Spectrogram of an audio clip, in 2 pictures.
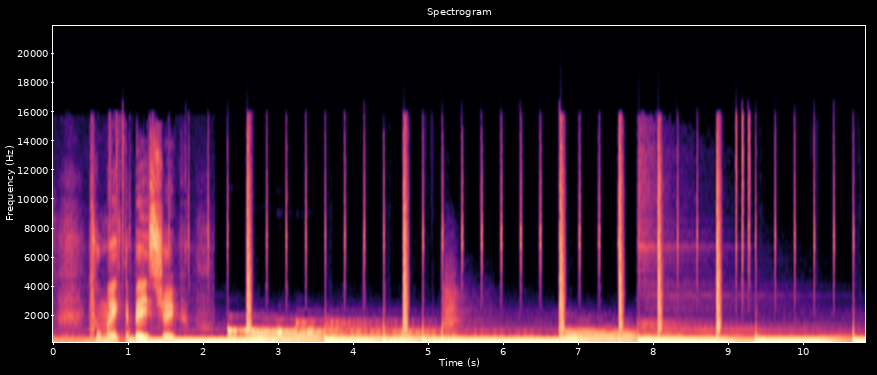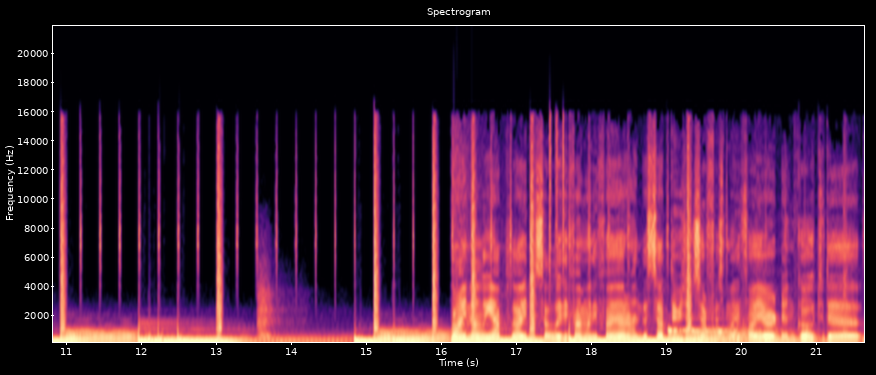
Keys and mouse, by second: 0.6 alt+click, 1.2 shift+g, 1.9 e, 2.5 alt+click, 2.6 alt+z, 2.8 alt+click, 3.2 alt+z, 3.2 s, 4.2 g, 5.1 alt+click, 5.6 s, 5.7 alt+z, 5.8 alt+click, 6.5 e, 7.1 alt+z, 7.2 s, 8.0 click, 8.4 s, 8.7 g, 9.3 alt+z, 9.5 alt+click, 10.0 r, 10.6 g, 11.1 middle click, 11.5 Tab, 11.6 middle click, 12.1 middle click, 12.6 middle click, 13.3 Tab, 13.4 middle click, 13.5 s, 14.2-15.5 middle drag, 14.4 Tab, 17.8-18.3 drag, 18.7-19.4 drag, 20.1 click.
